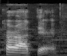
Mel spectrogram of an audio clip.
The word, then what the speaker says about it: karate: a lot of times is mispronounced is karate. It is not karate. I really get super cringed out when people say it like that. Yeah. It is not karate. It is karate. It is a Japanese martial art form. That E does not make that sound ever in Japanese.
